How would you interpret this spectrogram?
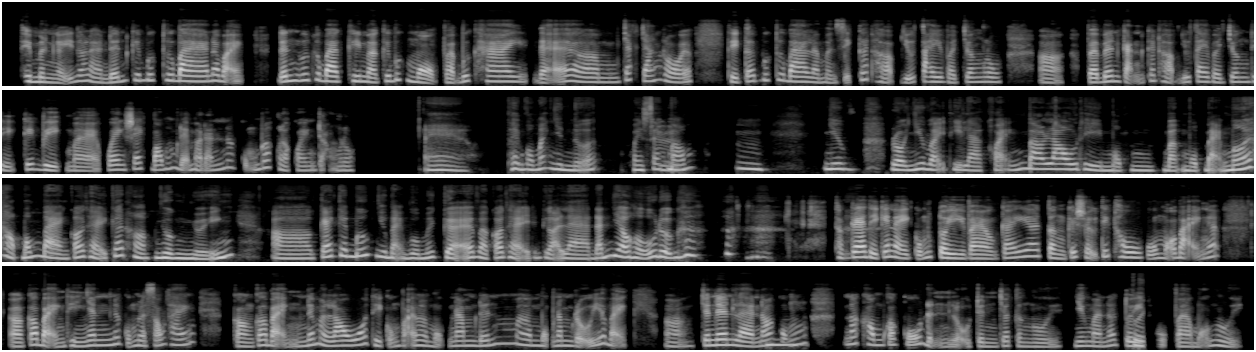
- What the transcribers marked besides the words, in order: tapping; other noise; chuckle
- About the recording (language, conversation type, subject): Vietnamese, podcast, Bạn có mẹo nào dành cho người mới bắt đầu không?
